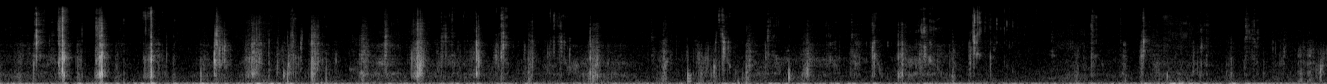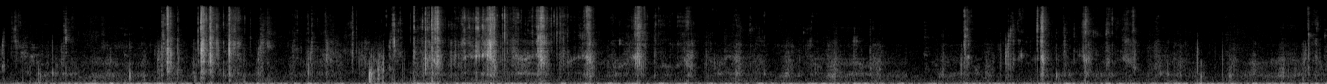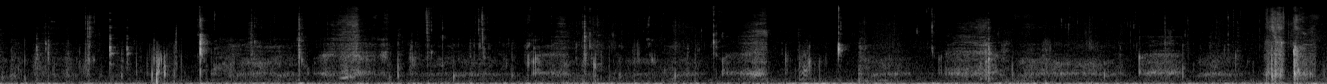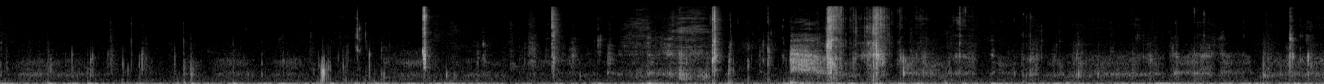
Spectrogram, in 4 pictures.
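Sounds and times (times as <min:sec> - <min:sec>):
chewing and biting: 0:00.3 - 0:33.8, 0:42.9 - 0:53.0
crisp papadum crunching: 0:10.9 - 0:33.8, 0:42.9 - 0:53.0.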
